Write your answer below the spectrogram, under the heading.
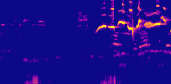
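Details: Lure song of an Oriental magpie-robin: quiet low thumps at first, then a loud burst of rising whistles and harsh chattering notes.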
